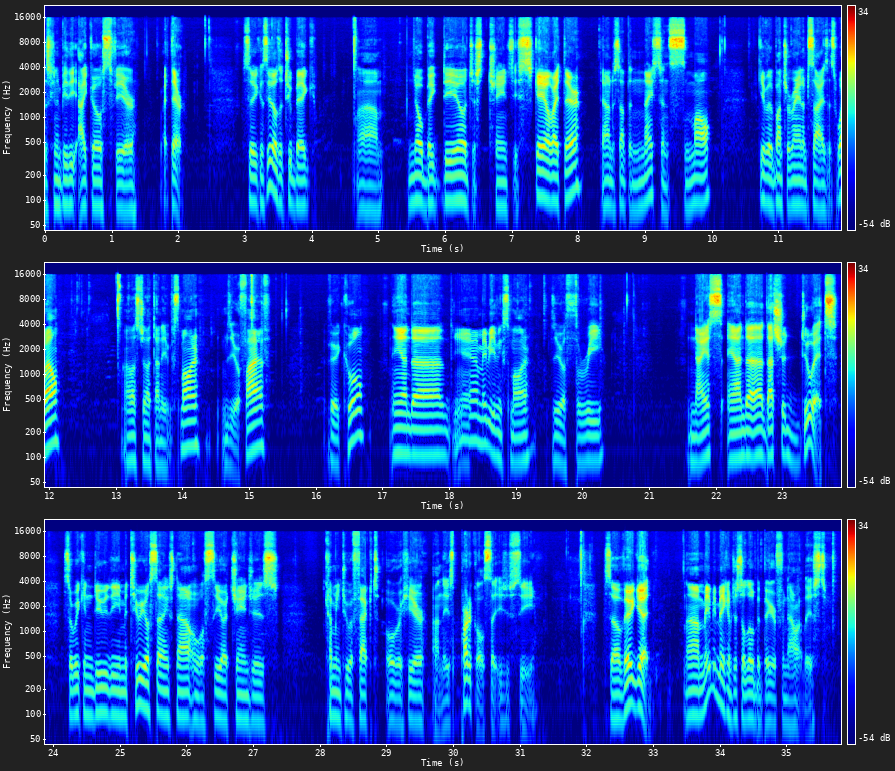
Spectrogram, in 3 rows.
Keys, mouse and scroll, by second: 9.2-14.8 drag, 16.4-19.0 middle drag, 19.0-20.7 drag, 20.9-26.1 middle drag, 26.8-27.9 drag, 28.2 t, 28.6-31.4 middle drag, 34.2-35.8 drag.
